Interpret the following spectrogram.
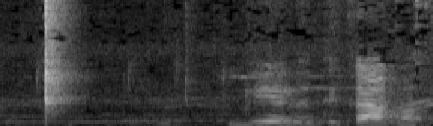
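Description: A single sharp clink of stainless steel utensils knocking together during dishwashing, about a quarter second in, with a short ring after it. A voice follows in the second half.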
